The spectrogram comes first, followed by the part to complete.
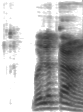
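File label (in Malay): "berlekang", Malay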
